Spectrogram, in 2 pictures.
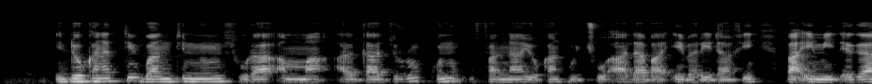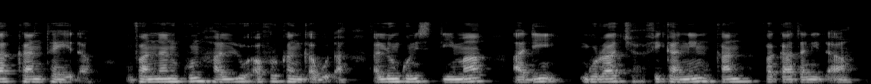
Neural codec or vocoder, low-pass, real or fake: none; 7.2 kHz; real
